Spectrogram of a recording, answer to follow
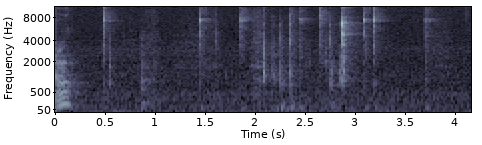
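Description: Light, scattered clicking of a computer keyboard and mouse: about a dozen short clicks at uneven intervals.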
